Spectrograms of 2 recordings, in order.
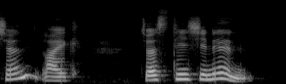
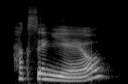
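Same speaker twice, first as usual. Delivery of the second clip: rising pitch at the end of 학생이에요. Korean lesson on questions without a question word: rising pitch at end of 학생이에요. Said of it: "you must raise the tone at the end of the sentence to make it sound like a question".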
